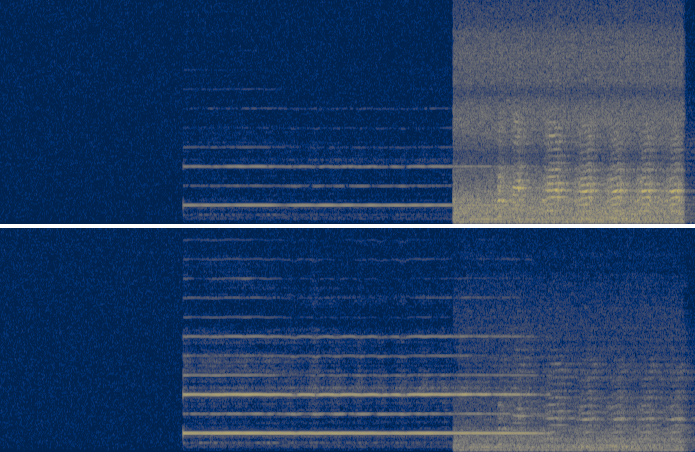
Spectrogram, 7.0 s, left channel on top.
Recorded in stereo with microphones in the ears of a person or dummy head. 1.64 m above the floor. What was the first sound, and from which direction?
A violin, 60° right (ahead or behind).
